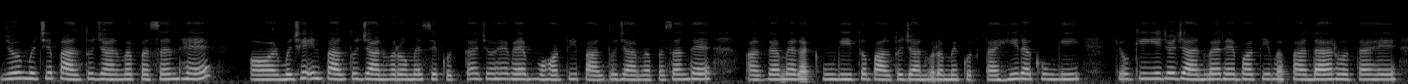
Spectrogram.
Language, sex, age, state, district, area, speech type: Hindi, female, 60+, Rajasthan, Jaipur, urban, spontaneous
